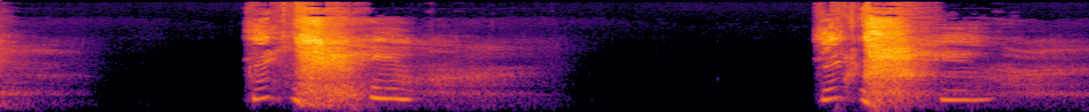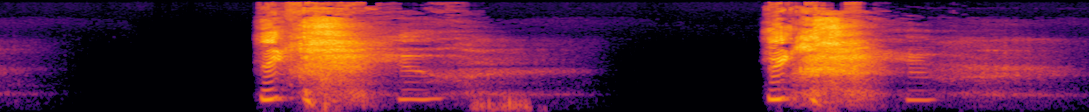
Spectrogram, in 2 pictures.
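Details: Huge sneezing fit set off by taking chhinkni (snuff) after a long break: four forceful sneezes in quick succession, each a sharp intake of breath then an explosive burst; sneezing.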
